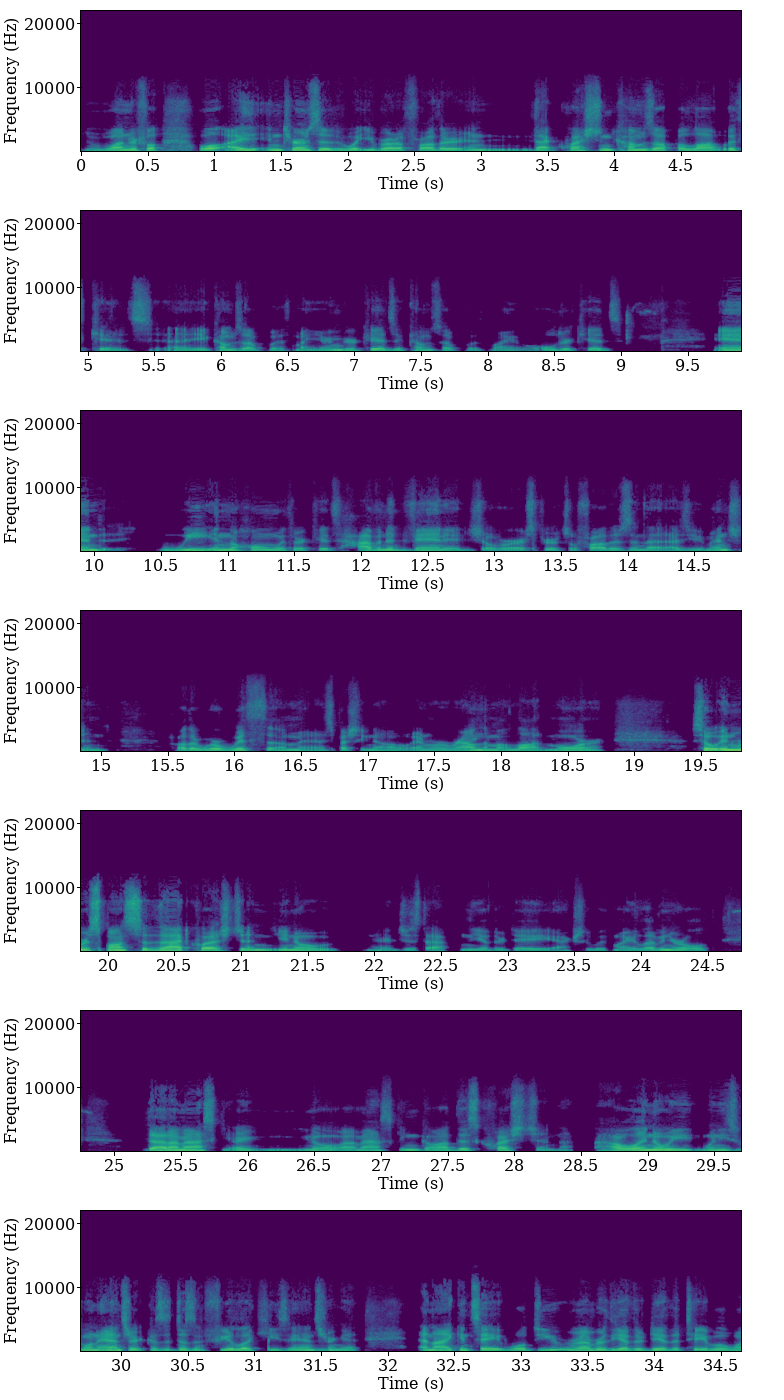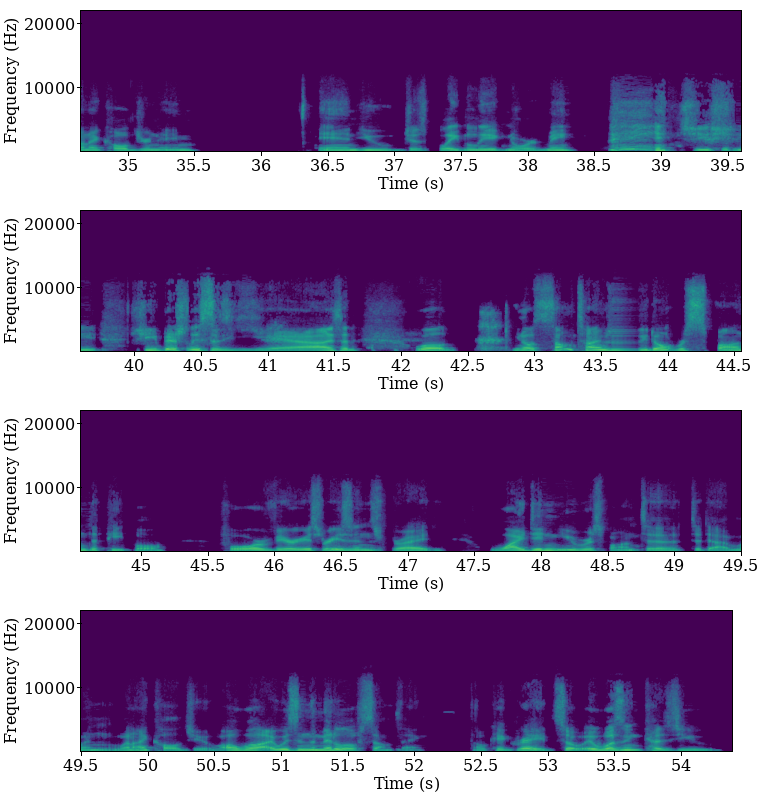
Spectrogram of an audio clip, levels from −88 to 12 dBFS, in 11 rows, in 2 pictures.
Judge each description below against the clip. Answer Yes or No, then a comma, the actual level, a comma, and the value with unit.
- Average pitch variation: No, wide, 6.1 semitones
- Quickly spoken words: Yes, fast, 210 wpm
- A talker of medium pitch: No, low, 115 Hz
